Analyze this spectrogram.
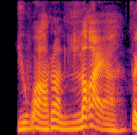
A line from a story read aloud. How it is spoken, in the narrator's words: the girl snapped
